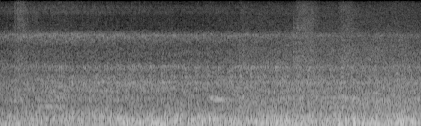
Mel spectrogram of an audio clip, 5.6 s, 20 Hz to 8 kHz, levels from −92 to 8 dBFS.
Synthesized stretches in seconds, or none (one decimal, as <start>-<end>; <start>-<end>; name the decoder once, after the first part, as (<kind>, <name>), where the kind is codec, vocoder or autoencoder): 0.0-3.4 (vocoder, WaveNeXt)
